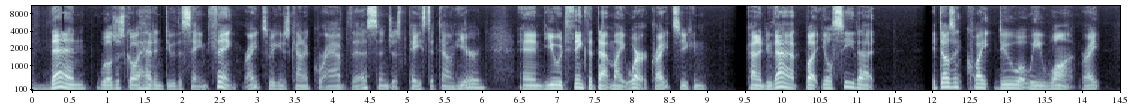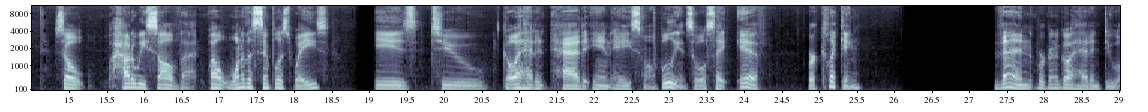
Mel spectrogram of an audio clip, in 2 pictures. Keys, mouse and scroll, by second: 1.1-2.1 typing, 3.3 click, 4.1 ctrl+c, 4.5 click, 4.8 Return, 4.9 ctrl+v, 7.3-8.4 drag, 15.7 click, 21.7 click, 22.5 Return, 22.7-27.6 typing, 28.9 click.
